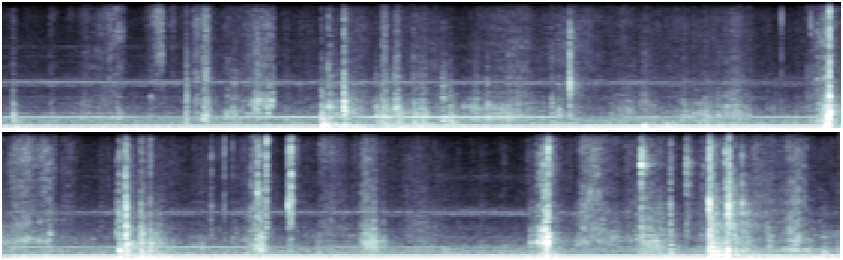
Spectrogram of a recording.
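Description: Steady hum of workshop machinery, with a handful of sharp knocks and the rustle of paper templates being handled and laid out on a wooden bench.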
